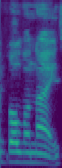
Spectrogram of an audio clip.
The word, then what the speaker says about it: bolognese: you like bowling eyes bolognese you do so bolognaise so you don't pronounce the g the g is silent bologna there you go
